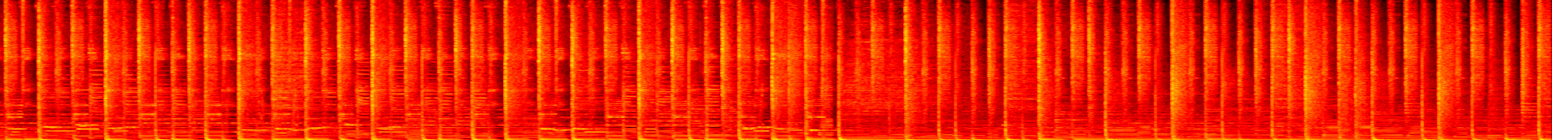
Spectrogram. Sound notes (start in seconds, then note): none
